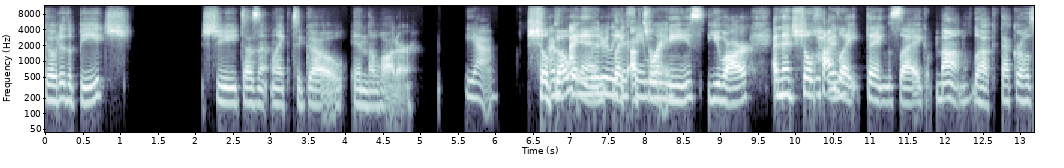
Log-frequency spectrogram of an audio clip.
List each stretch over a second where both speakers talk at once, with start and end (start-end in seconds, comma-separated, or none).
6.7-8.4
